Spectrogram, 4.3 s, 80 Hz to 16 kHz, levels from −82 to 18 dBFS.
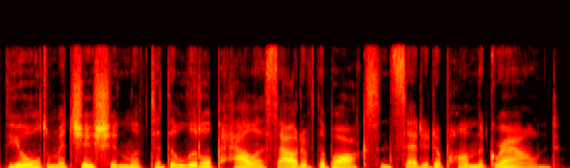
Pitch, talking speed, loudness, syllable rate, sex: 225 Hz, 240 wpm, -16 LUFS, 5.7 syllables/s, female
